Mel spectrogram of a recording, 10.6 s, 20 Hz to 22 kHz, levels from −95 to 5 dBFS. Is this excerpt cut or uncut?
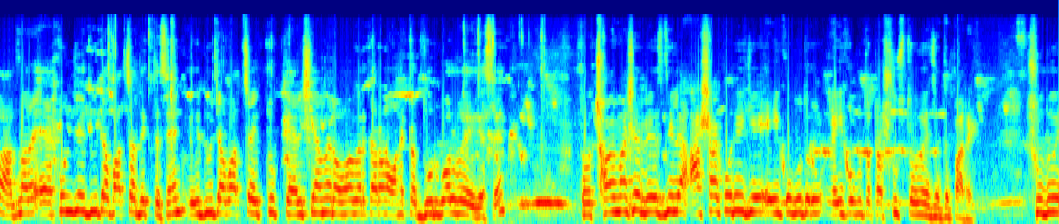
cut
